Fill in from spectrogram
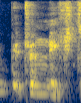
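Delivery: put-on high, timid old-lady plea; pleading grandmother. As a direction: beg in a frightened high voice. Grandmother pleads at pistol point.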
